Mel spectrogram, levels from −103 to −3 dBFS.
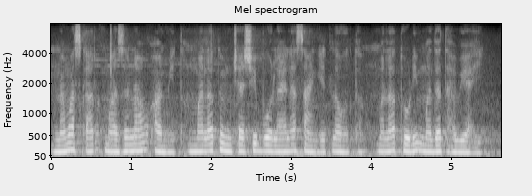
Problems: none marked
